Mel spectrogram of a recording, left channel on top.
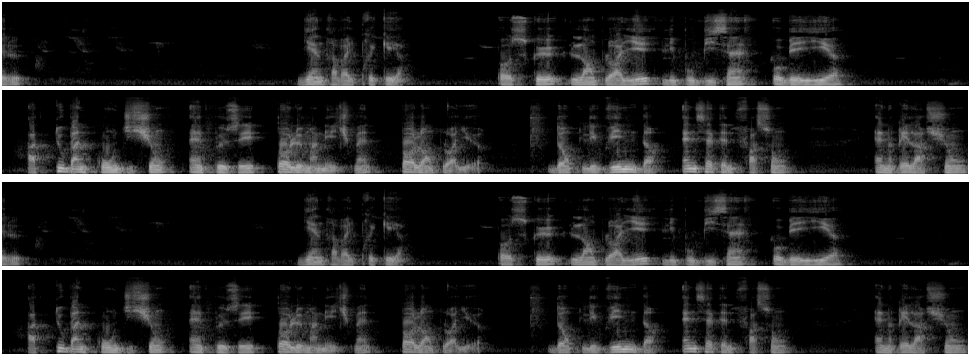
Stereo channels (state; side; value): quieter; right; 3.4 dB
